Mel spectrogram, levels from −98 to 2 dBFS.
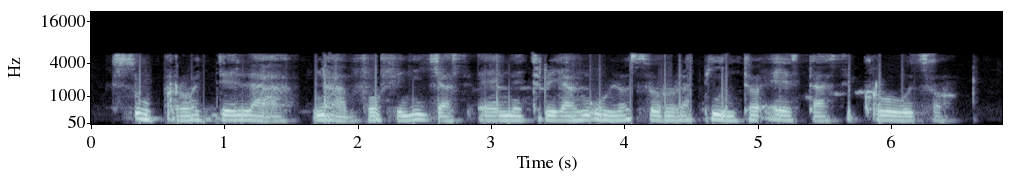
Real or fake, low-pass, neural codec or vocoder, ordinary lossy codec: fake; 5.4 kHz; vocoder, 44.1 kHz, 128 mel bands, Pupu-Vocoder; AAC, 32 kbps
